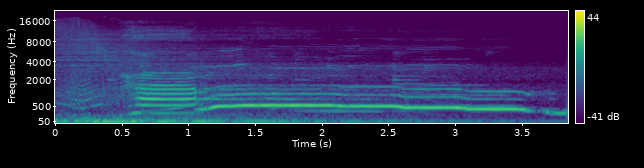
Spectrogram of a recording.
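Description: A dog lets out one long, loud howl that rises at the start, holds a wavering note for a few seconds, then drops away, with a low rumble underneath.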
